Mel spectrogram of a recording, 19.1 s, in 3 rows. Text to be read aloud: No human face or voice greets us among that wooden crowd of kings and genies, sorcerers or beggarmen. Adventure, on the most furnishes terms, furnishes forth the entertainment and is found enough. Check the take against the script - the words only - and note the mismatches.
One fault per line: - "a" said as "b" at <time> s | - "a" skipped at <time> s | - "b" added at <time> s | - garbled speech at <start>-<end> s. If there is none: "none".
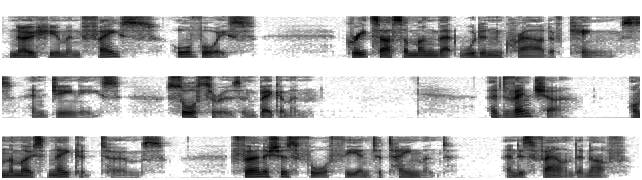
- "or" said as "and" at 8.8 s
- "furnishes" said as "naked" at 13.2 s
